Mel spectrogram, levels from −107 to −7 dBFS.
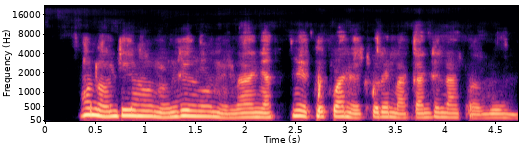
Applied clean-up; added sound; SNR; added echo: neural mask model Resemble Enhance denoiser.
